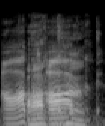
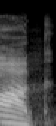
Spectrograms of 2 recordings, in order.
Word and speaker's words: आग: Up to, if you keep So a pronouncing Tamilian- it wrong, Yeah. keep saying arc.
